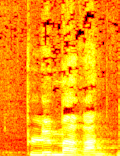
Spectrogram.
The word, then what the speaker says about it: Blümmerrand: Ja, das ist für Hessen schwer auszusprechen. Blümmerrand. Man will immer mit P das aussprechen. Blümmerrand. – Blümmerrand. – Und es ist ja ein B. – Ja. – B. Kein P.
